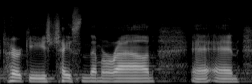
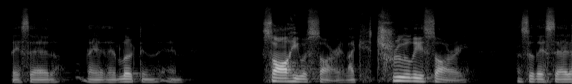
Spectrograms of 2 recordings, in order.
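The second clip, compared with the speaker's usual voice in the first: normal talking voice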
